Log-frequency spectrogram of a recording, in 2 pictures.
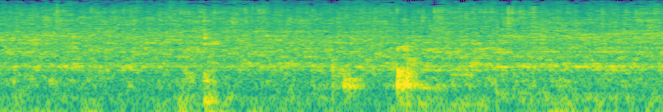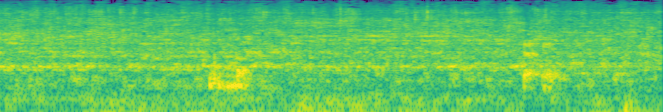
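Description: Kidney beans sizzling steadily in oil in an aluminium pressure cooker as spices go in, with a few short knocks of a spoon against the cooker.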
